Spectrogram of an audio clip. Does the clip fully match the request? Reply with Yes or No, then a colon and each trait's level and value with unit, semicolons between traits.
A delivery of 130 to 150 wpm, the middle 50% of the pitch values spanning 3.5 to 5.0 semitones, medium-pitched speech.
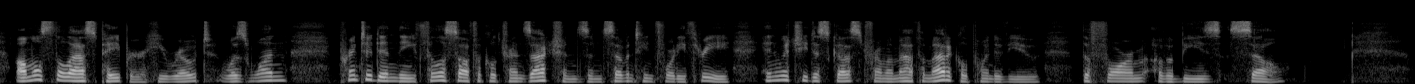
Yes: average, 140 wpm; average, 3.9 semitones; medium, 145 Hz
